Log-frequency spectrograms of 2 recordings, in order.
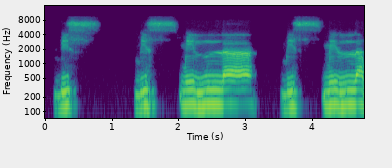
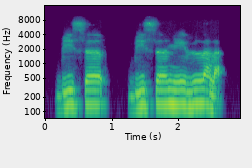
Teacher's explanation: karena huruf Sin ini bukan huruf Qalqalah ya maka kita bacanya mengalir saja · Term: bukan Qalqalah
